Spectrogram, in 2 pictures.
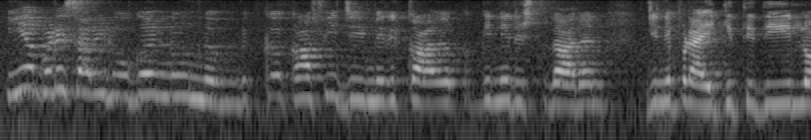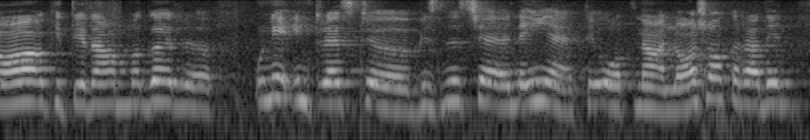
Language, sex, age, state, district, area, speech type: Dogri, female, 30-45, Jammu and Kashmir, Reasi, urban, spontaneous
